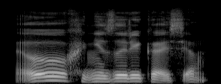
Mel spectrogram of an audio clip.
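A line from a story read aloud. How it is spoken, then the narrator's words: Sigh. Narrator (Russian): вздохнул Логов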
